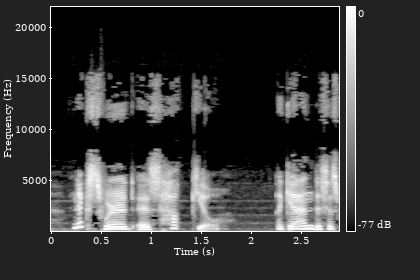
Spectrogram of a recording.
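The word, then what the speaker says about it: 학교: Next word is hakyo. Again, this is pronounced as hakyo, and this is the Korean term for school.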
